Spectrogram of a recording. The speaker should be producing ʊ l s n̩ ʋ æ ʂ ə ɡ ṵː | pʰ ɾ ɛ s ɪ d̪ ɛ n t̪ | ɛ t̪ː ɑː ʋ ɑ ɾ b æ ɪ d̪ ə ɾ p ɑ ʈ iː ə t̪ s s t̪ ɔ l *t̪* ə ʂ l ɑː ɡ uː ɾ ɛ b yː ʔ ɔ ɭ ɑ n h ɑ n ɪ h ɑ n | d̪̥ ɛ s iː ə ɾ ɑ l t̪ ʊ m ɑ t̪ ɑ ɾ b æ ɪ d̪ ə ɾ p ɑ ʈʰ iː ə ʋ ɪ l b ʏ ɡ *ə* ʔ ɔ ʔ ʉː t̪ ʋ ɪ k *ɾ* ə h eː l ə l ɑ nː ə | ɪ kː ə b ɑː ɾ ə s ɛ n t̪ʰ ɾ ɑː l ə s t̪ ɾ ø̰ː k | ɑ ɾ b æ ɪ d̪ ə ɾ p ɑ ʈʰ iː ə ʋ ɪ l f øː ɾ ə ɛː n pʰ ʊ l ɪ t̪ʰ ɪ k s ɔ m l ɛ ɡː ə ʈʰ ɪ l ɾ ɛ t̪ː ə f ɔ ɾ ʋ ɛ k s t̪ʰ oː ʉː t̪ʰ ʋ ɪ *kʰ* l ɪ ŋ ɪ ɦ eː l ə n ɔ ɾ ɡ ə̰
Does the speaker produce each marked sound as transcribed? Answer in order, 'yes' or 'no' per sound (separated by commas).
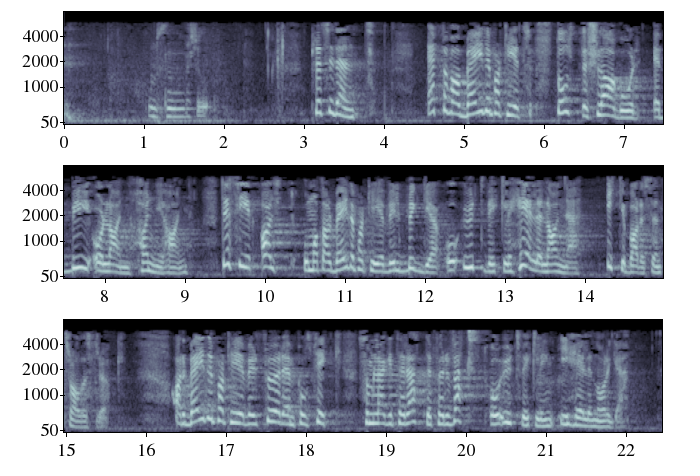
yes, yes, no, no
